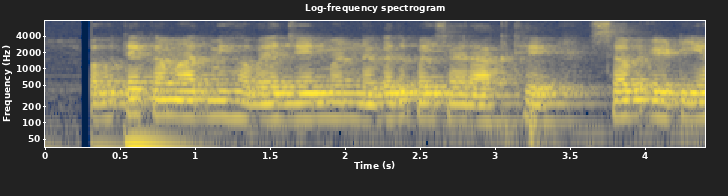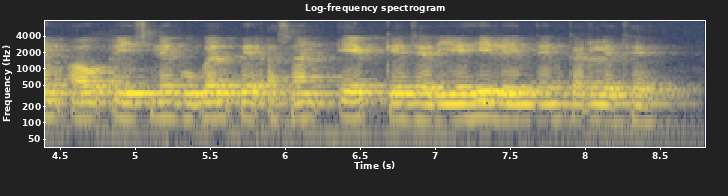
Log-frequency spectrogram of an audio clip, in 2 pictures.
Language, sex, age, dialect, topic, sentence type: Chhattisgarhi, male, 18-24, Central, banking, statement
